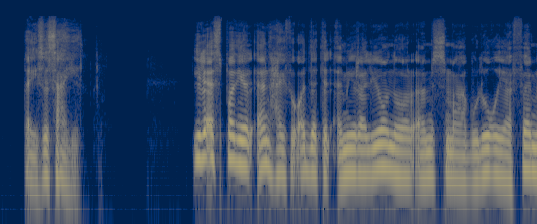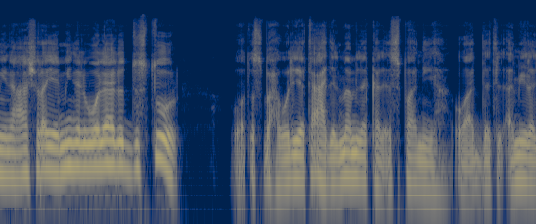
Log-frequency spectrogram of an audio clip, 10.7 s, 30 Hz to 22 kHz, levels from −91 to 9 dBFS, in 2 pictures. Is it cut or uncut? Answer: uncut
